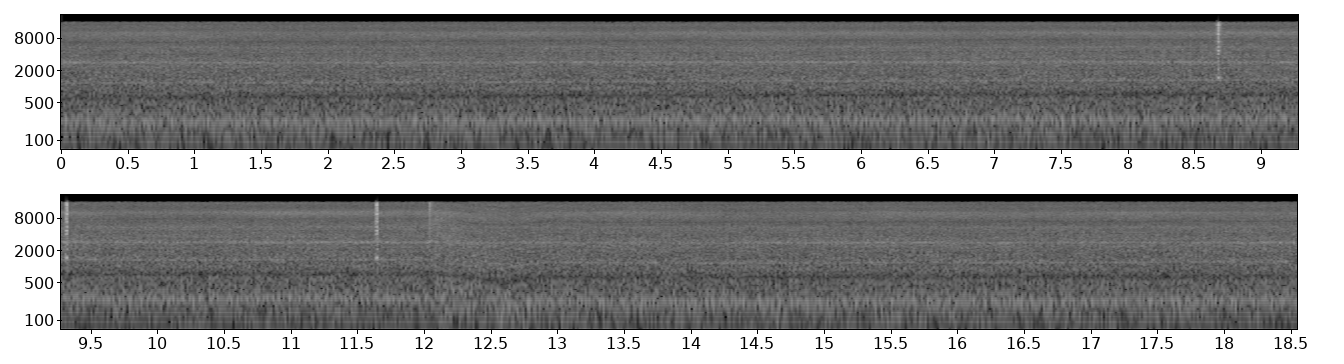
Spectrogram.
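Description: A truck engine hums steadily as the truck drives along a road.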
